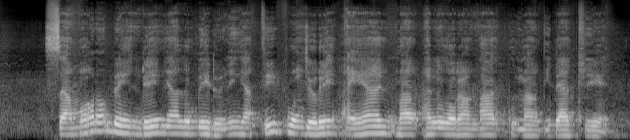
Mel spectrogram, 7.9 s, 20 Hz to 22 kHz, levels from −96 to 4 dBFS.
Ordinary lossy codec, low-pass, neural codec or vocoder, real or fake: none; none; codec, 44.1 kHz, 1.7 kbps, Pupu-Codec; fake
